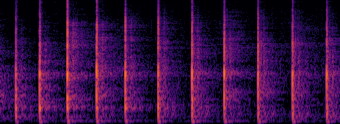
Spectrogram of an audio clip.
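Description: A steady series of about eleven sharp knocks on wood, evenly spaced and fairly close, each with a hollow, resonant ring and a quick decay. No one speaks.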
